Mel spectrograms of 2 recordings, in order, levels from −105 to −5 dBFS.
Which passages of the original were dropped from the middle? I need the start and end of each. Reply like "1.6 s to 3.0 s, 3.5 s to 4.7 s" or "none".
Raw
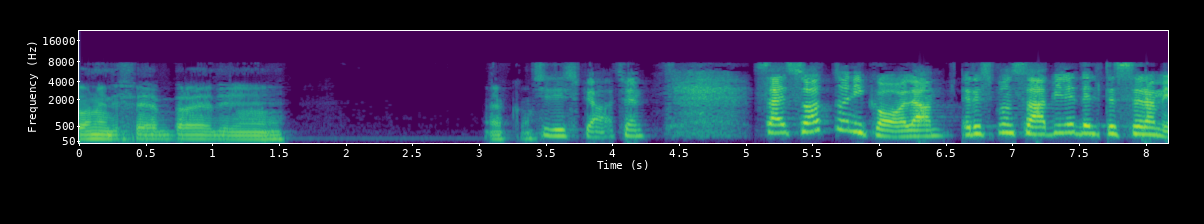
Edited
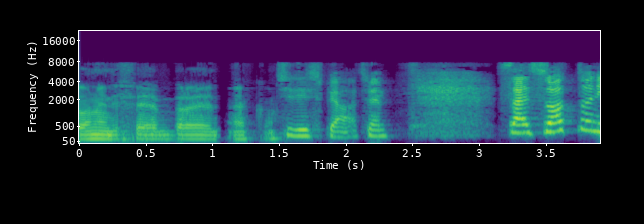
1.0 s to 2.9 s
